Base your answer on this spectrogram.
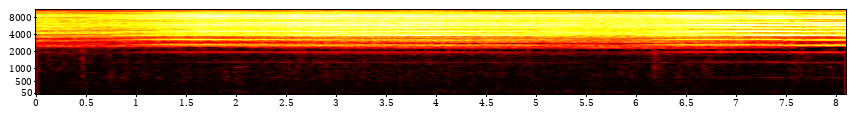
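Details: Cicadas mating in cicada season at Sitio Bagumbayan, Brgy. Balabag, La Carlota City, Negros Occidental, Philippines, July 18, 2020, give a loud, steady, hissing buzz high in pitch that swells after the first second and pulses rapidly throughout.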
